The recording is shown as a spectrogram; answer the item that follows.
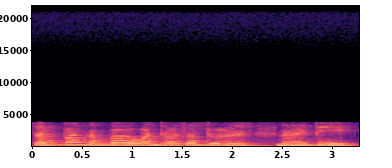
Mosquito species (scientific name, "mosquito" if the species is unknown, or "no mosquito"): no mosquito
